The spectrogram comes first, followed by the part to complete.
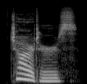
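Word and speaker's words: Charteris: h a r t e r i s charters c h o l m e l e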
